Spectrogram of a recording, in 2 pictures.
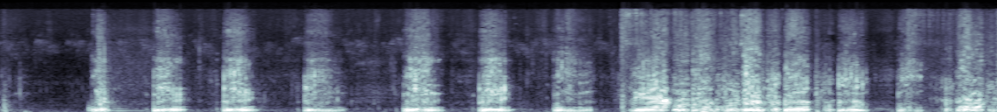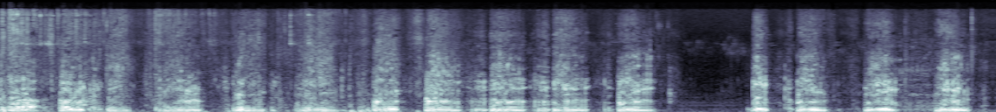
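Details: Lion roaring: a long series of deep, pulsing grunts repeated roughly every half second, swelling midway into several seconds of continuous rough roaring, then returning to short, heavy grunts that fade out near the end.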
